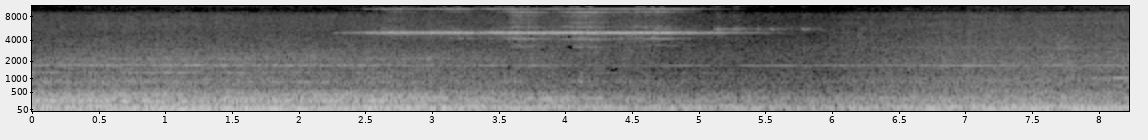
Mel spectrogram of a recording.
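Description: Passenger carriages of an express train rolling slowly past along the platform as the train brakes to a stop, with a steady low rumble. A high, steady brake squeal rises about two seconds in and dies away after about five and a half seconds.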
